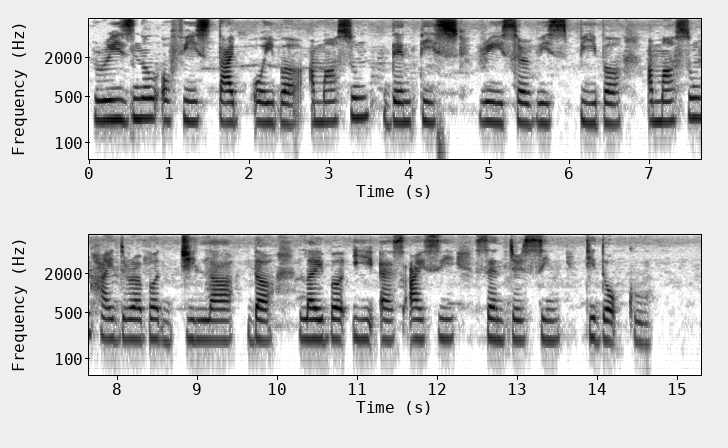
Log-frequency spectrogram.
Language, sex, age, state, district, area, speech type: Manipuri, female, 18-30, Manipur, Senapati, rural, read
